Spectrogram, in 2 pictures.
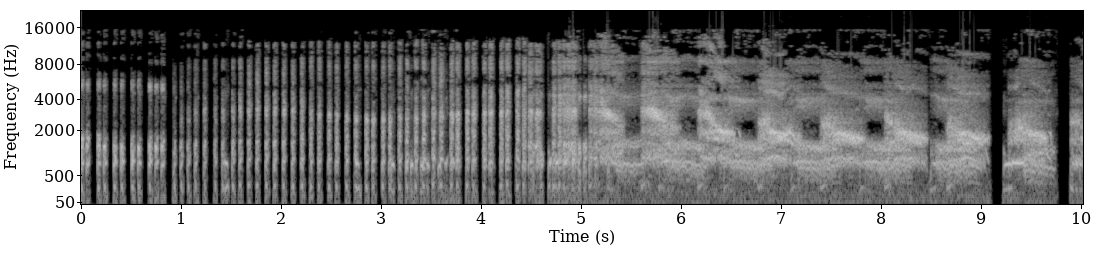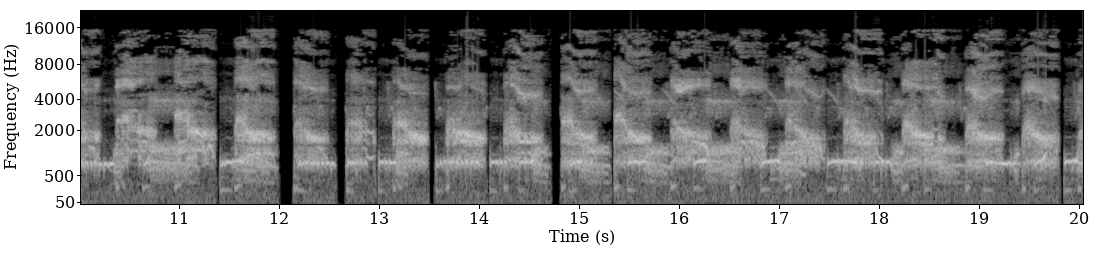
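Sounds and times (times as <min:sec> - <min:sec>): waterhen harsh croaking call: 0:04.4 - 0:20.0.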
